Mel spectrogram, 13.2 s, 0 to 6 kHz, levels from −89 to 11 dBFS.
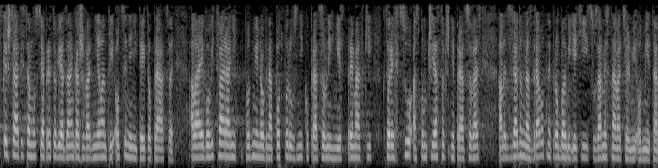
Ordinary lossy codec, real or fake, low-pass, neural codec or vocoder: none; fake; 5.4 kHz; vocoder, 44.1 kHz, 128 mel bands every 512 samples, BigVGAN v2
